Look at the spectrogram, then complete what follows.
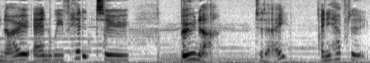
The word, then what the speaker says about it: Boona: We are still in the Scenic Rim, as you know, and we've headed to Boona today. And you have to really pronounce Boona properly.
